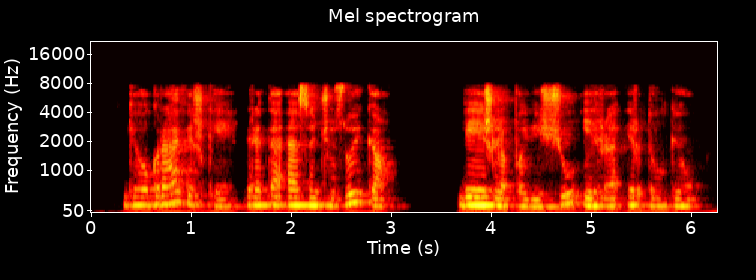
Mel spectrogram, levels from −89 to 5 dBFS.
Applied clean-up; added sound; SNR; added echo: neural mask model Resemble Enhance denoiser.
